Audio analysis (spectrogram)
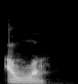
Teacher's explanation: aslinya tipis lam itu ya jadi ketika fathah dibacanya ala tetapi pada lafal Allah ini huruf lam juga maka dibaca dengan tebal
